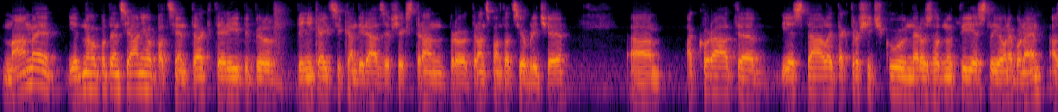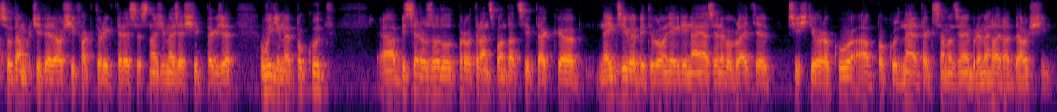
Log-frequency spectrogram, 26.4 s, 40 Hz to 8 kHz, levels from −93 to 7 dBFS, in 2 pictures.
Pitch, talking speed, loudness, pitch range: 110 Hz, 145 wpm, -26 LUFS, 100-130 Hz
